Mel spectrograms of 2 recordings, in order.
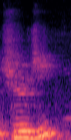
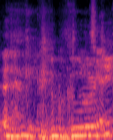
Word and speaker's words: Guruji: Shuruji? Guru. Guruji?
